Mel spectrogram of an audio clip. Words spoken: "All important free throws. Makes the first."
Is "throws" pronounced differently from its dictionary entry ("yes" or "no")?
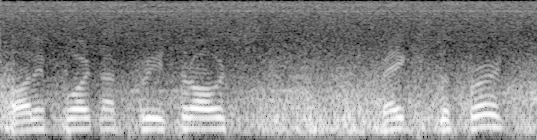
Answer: yes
